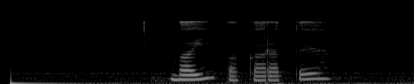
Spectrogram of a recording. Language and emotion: Russian, sad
